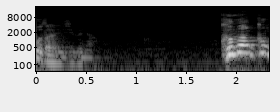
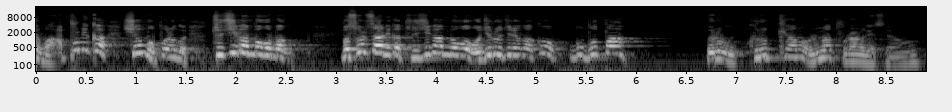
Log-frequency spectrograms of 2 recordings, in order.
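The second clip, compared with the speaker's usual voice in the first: normal talking voice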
